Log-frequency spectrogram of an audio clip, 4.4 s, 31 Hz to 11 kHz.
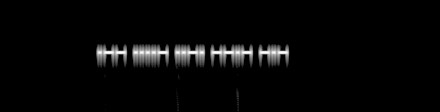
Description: Morse code, heard as a keyed tone, about 40 wpm, 700 Hz. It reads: W4FQK
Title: USA Call Signs - 5 Characters - 40wpm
